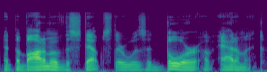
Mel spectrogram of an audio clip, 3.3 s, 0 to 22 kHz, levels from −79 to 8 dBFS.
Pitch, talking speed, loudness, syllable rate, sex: 105 Hz, 215 wpm, -21 LUFS, 5.1 syllables/s, male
